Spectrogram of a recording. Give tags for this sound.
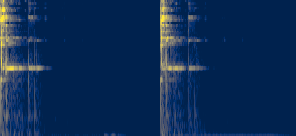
breaking floor glass ortf glasses dropping xy falling

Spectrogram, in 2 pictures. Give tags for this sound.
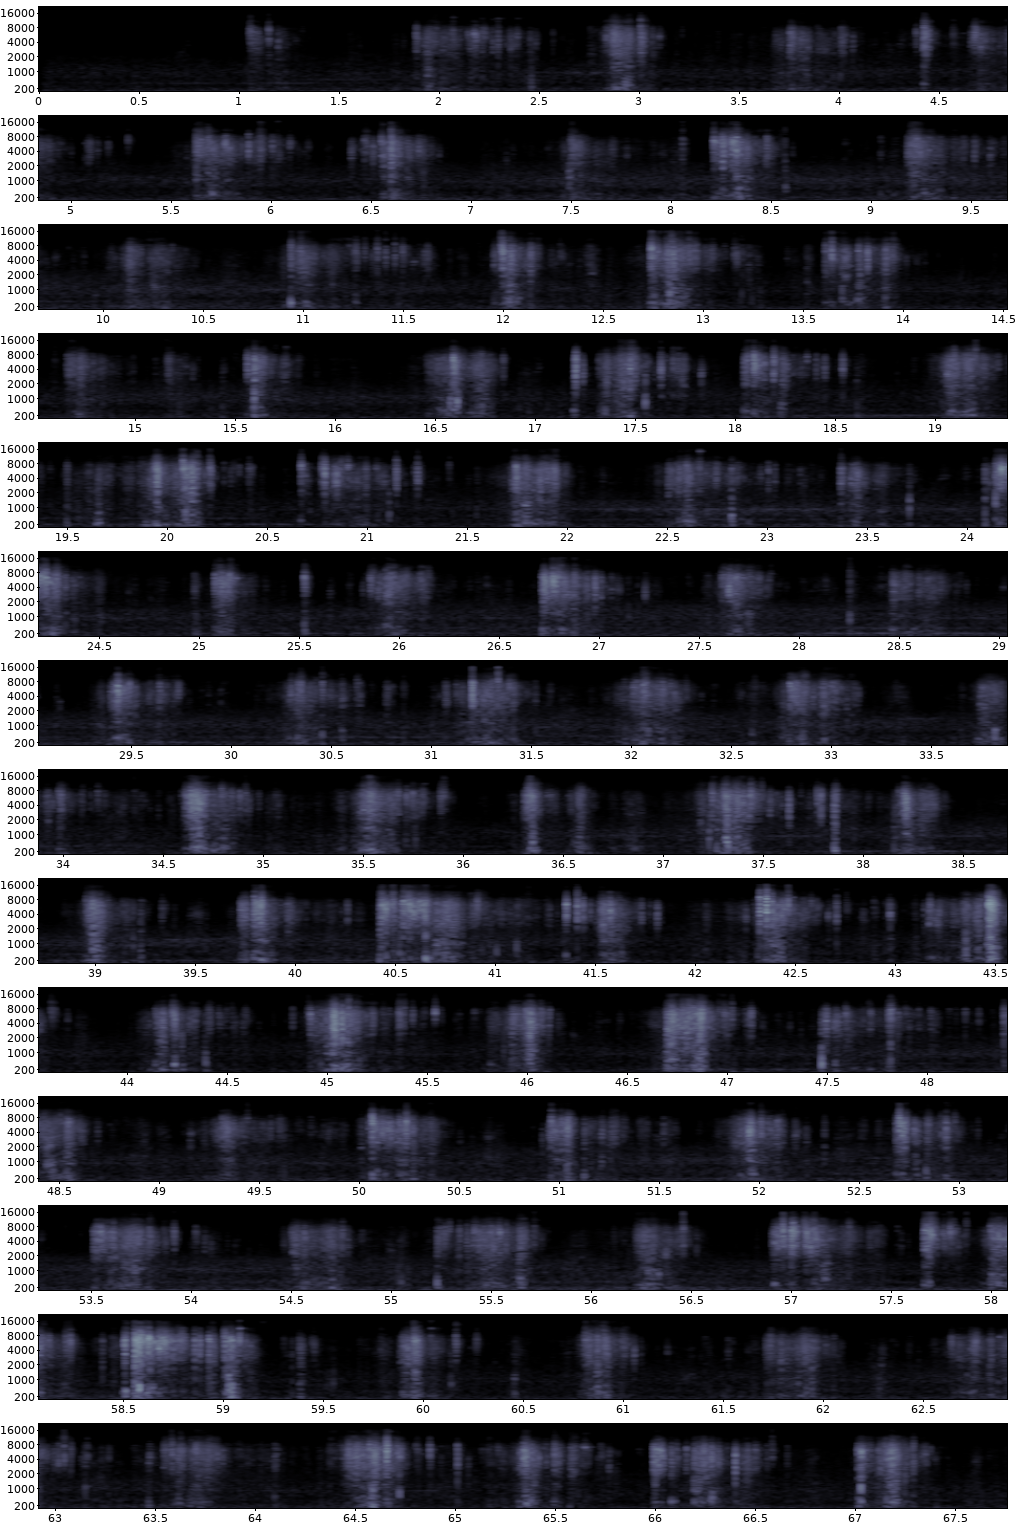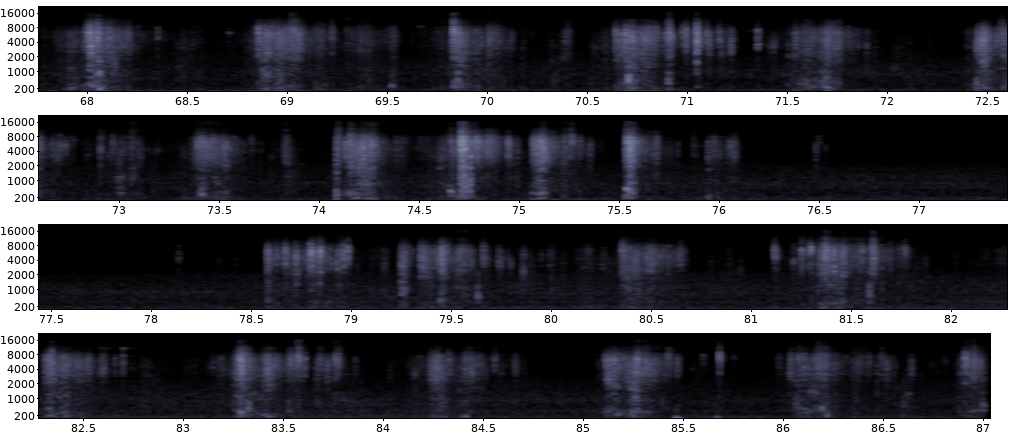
comfortable steps stones

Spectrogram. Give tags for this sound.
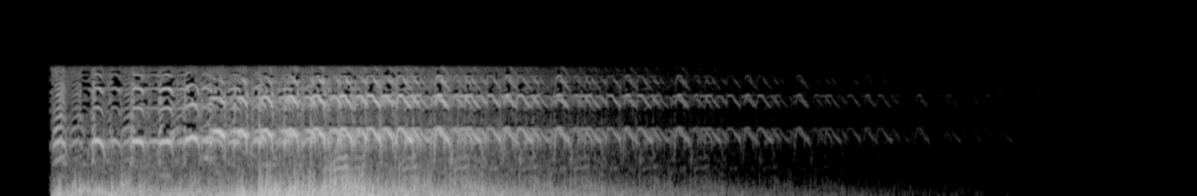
sea gulls shouting trippy dreamy chirping gull calling yelling yapping delay echo bird whitby seagulls ocean seagull

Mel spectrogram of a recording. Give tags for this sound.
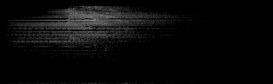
chimes swish titles shimmer whoosh reverse

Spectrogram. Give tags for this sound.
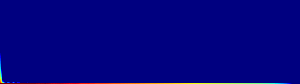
lowkey low bass

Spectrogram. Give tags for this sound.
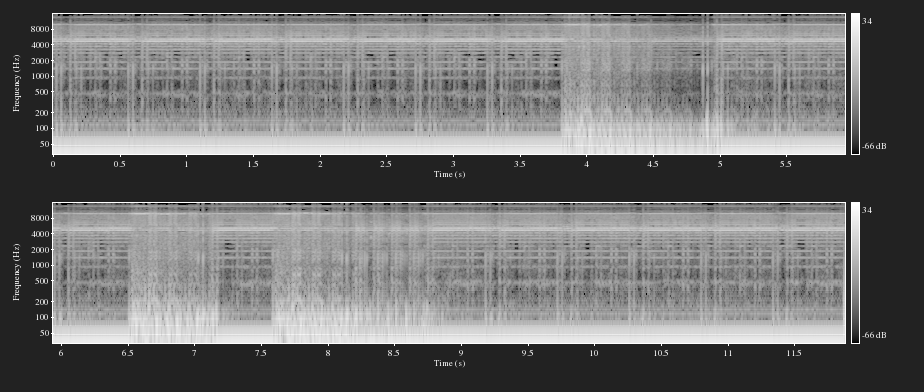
electronic fubar noise processed

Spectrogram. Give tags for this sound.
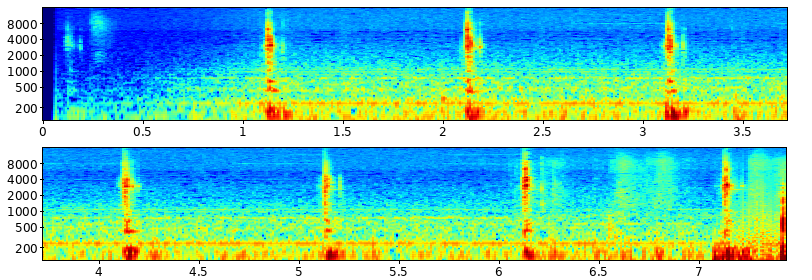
ticking sound anxiety clock tick-tack

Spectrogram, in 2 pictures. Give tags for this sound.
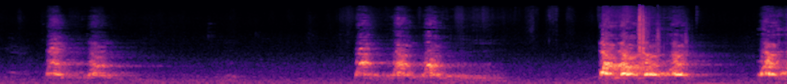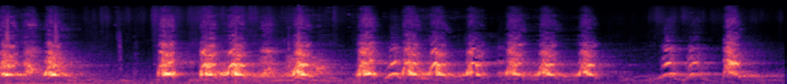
Dogs Bark Kennel Barking

